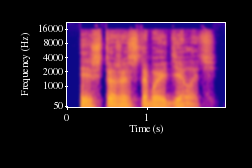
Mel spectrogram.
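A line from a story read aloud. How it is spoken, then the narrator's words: Grumbling. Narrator (Russian): проворчал Харман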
